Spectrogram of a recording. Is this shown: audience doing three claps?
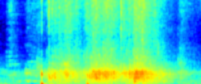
yes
